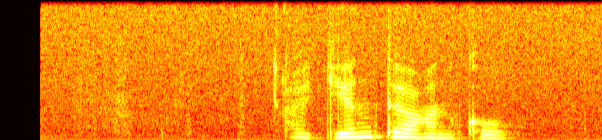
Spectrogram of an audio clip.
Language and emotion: Russian, neutral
